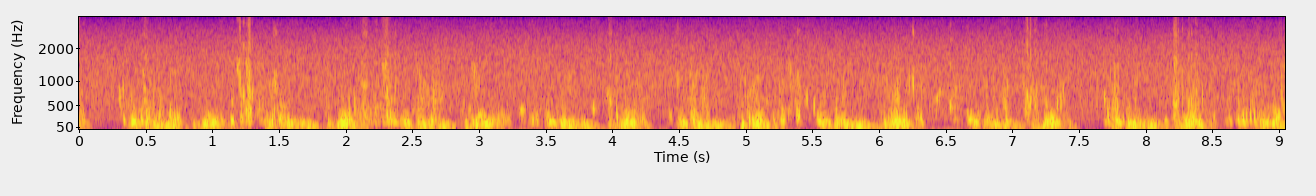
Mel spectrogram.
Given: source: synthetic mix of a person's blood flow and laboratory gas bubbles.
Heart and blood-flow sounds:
Doppler ultrasound of blood flow; precordium
0.00-0.08 s: bubbles
0.27-0.79 s: bubbles
1.04-1.57 s: bubbles
1.99-2.75 s: bubbles
2.91-3.25 s: bubbles
3.29-3.49 s: bubbles
3.82-4.32 s: bubbles
4.40-4.51 s: bubbles
4.54-4.75 s: bubbles
4.95-5.61 s: bubbles
6.02-6.79 s: bubbles
6.85-7.00 s: bubbles
7.06-7.28 s: bubbles
7.31-7.44 s: bubbles
7.59-7.96 s: bubbles
8.12-8.54 s: bubbles
8.56-9.05 s: bubbles
From the record:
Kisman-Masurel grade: 342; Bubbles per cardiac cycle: rolling drumbeat, 9 or more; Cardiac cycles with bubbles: 100%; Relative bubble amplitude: moderate (0.250 to 0.450); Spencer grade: 3 (all of the cardiac periods contain showers or single bubble signals, but not dominating or overriding the cardiac motion signals); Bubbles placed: anywhere in the cardiac cycle

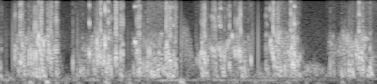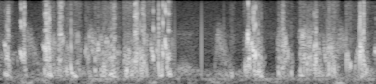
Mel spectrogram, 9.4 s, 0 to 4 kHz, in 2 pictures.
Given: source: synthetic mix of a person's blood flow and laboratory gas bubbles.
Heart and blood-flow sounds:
Doppler ultrasound of blood flow; subclavian vein
0.00-0.05 s: bubbles
0.18-0.77 s: bubbles
0.89-1.57 s: bubbles
1.65-2.24 s: bubbles
2.43-3.18 s: bubbles
3.32-3.79 s: bubbles
4.07-5.08 s: bubbles
5.24-6.23 s: bubbles
6.26-6.91 s: bubbles
7.58-7.66 s: bubbles
7.75-8.04 s: bubbles
8.17-8.38 s: bubbles
8.43-8.99 s: bubbles
9.01-9.42 s: bubbles
From the record:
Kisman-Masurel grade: 444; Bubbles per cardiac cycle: continuous sound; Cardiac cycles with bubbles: 100%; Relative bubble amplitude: maximal (0.775 to 0.999); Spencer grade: 4 (maximum detectable bubble signal sounding continuously throughout systole and diastole of every cardiac period, and overriding the amplitude of the normal cardiac signals); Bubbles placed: anywhere in the cardiac cycle

